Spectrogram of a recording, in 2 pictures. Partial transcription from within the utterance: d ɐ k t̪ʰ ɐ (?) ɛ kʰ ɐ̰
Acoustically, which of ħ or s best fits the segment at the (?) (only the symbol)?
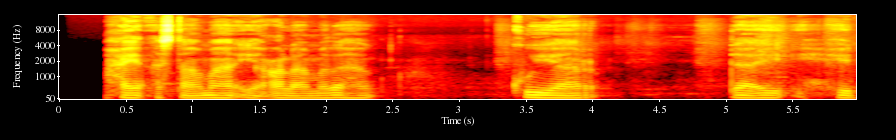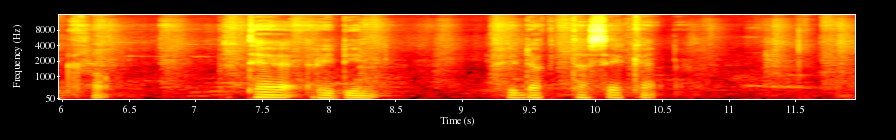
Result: s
